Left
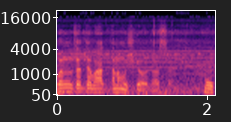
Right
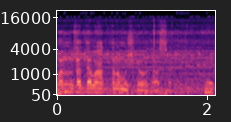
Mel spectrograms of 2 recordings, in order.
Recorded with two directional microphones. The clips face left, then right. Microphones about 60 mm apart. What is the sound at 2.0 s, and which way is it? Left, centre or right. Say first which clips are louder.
Speech: left 9 dB; left.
